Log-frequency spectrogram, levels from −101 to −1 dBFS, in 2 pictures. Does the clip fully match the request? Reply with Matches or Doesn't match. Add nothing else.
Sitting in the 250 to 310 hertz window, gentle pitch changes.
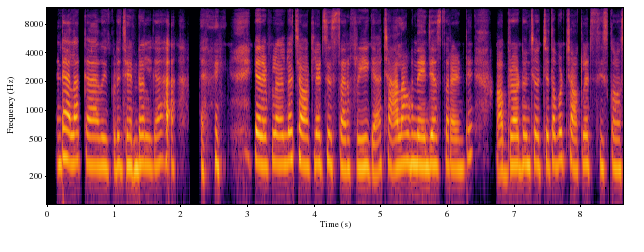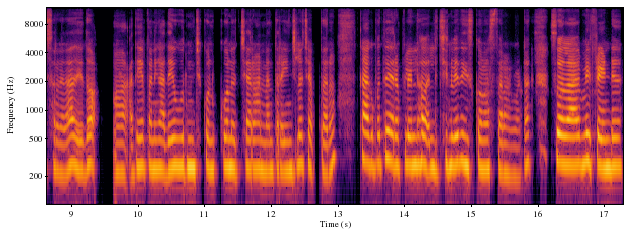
Matches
